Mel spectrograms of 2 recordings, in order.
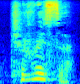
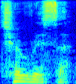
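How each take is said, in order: First: Charissa tried again much higher, rising, questioning; trying the name. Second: Said in the usual way. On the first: Shown as a demonstration. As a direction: Charissa sung up high as a test. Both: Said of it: "It is Sharissa".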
